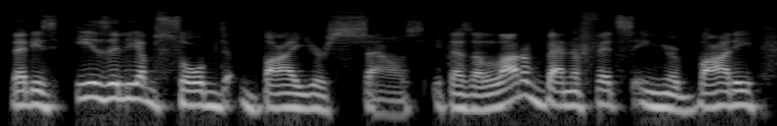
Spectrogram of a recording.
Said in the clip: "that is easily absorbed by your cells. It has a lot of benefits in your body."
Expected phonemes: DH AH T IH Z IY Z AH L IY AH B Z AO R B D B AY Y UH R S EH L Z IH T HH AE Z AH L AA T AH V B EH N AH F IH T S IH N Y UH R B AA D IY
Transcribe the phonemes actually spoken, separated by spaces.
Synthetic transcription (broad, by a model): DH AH T IH Z IY Z AH L IY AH B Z AO R B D B AY Y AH R S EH L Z IH T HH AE Z AH L AA T AH V B EH N AH F IH T S IH N Y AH R B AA D IY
